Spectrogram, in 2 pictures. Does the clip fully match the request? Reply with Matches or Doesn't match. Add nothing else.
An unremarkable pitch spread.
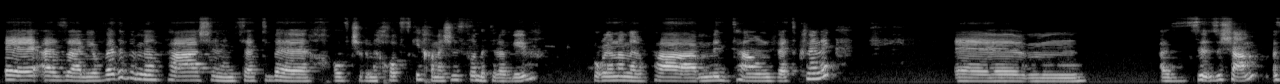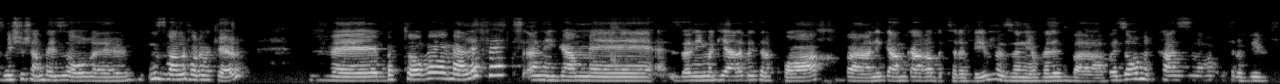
Matches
